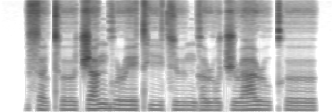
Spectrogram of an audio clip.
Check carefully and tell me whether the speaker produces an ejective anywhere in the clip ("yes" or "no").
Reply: no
